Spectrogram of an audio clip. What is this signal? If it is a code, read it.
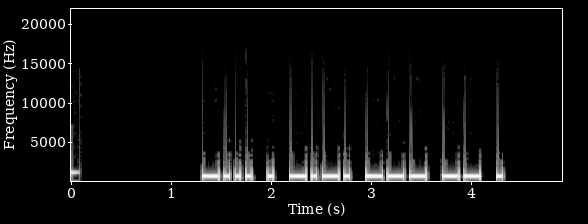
Morse code, heard as a keyed tone, about 22 wpm, 700 Hz. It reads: BECOME
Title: Top 501-750 Words 22wpm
